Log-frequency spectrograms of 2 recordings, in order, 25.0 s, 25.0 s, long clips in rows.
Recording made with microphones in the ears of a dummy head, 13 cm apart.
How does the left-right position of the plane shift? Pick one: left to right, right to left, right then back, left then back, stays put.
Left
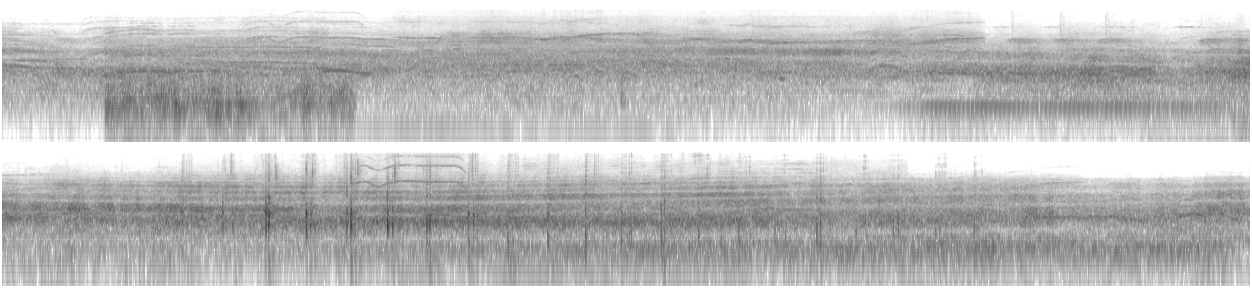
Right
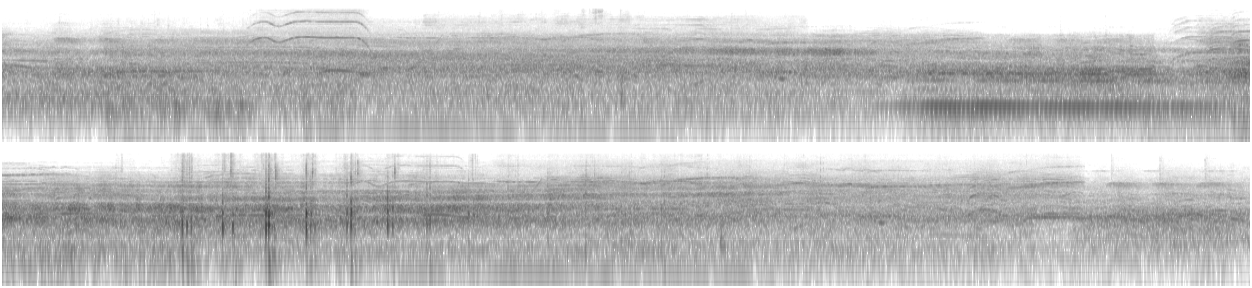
right to left.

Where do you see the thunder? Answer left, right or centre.
left.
